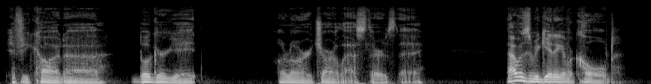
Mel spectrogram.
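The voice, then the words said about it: Deep, rich, sick-sounding voice. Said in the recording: “Voice sounds deep and rich. ... And sick. ... I'm sick. ... I lost my voice. ... Still getting it back now”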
